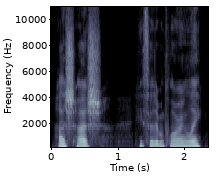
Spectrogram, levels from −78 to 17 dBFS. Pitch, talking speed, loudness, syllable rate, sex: 175 Hz, 100 wpm, -17 LUFS, 4.9 syllables/s, female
